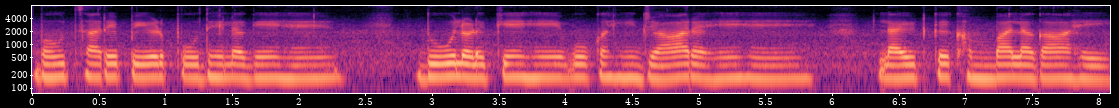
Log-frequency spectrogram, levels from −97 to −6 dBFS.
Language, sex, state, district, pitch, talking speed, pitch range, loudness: Hindi, female, Bihar, East Champaran, 175 Hz, 135 wpm, 170-180 Hz, -26 LUFS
